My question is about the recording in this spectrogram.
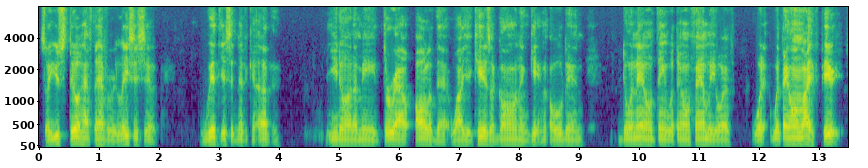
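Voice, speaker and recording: A man with a lowish voice talks loosely in a casual podcast, leaning on "you know what I'm saying". The sound is dry and close, with little room around it. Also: normal speed, darkish tone, no room sound. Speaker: podcast guest.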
